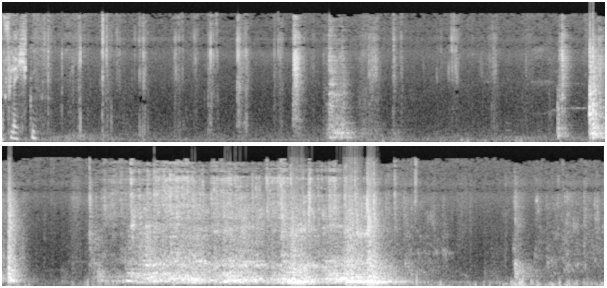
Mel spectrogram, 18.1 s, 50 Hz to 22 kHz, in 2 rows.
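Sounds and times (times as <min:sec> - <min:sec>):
metal tub scraping on cobblestones: 0:10.3 - 0:15.8
metal tub knocked: 0:11.1 - 0:15.2.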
